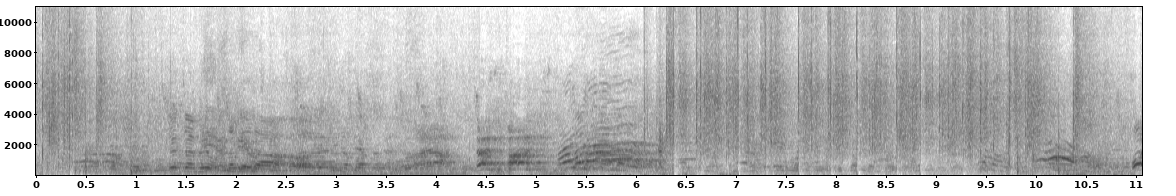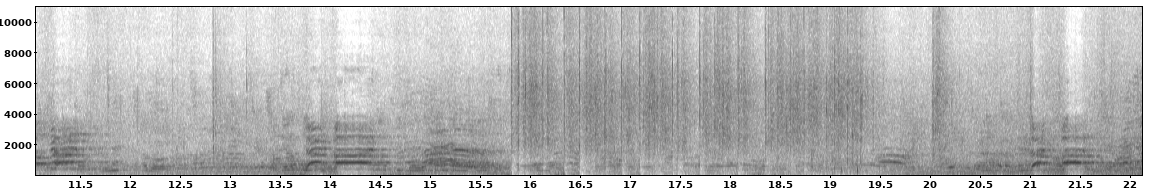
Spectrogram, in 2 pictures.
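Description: Many young people shout loud cries in a group outdoors.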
